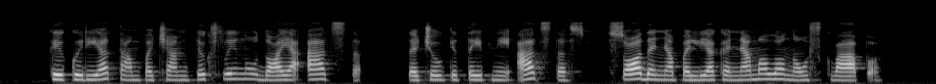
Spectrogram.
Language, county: Lithuanian, Šiauliai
